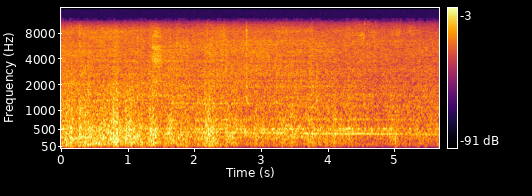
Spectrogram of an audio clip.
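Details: Continuous engine and wind rumble from a safari drive at sunset, dense low noise with no animal voices.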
